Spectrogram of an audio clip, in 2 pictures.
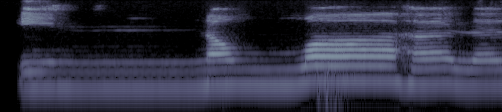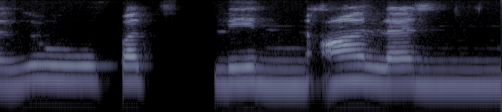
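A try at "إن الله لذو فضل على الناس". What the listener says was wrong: Tebalkan sikit. Dot tu dah tak ada bunyi kol-kolah dah, betul dah. Cuma dia kena tebal. Fad.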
